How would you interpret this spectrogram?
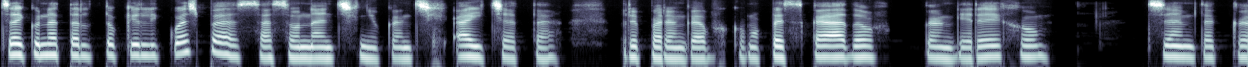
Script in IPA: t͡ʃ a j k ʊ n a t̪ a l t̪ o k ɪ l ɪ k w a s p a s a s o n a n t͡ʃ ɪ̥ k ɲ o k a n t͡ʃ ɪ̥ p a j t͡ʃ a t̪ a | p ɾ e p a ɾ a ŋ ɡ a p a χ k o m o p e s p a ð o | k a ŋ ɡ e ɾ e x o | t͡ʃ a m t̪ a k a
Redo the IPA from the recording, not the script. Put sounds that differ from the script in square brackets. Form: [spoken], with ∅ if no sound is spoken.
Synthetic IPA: t͡ʃ a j k ʊ n a t̪ a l t̪ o k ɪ l ɪ k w a [ʃ] p a s a s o n a n t͡ʃ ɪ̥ k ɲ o k a n t͡ʃ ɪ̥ [k] a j t͡ʃ a t̪ a | p ɾ e p a ɾ a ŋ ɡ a p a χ k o m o p e s [k] a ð o | k a ŋ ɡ e ɾ e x o | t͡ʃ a m t̪ a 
